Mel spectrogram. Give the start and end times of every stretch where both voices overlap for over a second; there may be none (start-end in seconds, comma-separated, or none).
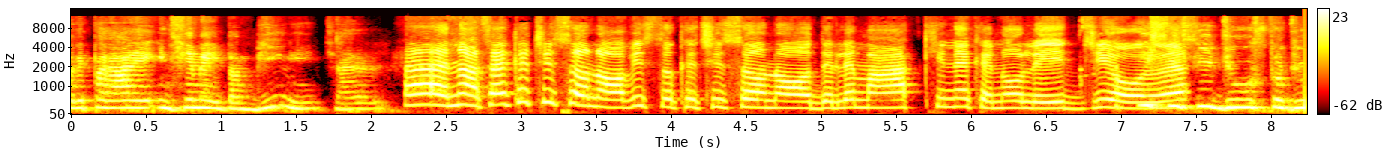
none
